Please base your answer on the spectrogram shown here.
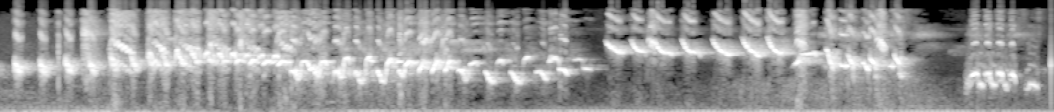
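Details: Oriental magpie-robin song doubled from two of the best current singers to stir rival birds: a long continuous stream of fast warbled whistles, then higher clear slurred notes in a rhythmic series.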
